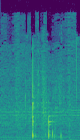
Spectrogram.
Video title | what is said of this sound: Namibia’s Most Remote Valley: Overlanding the Marienfluss | cuando golpeas las dos piezas juntas, puedes escuchar que es bastante densa. Así que es una arenisca muy densa.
